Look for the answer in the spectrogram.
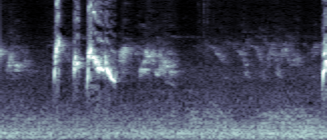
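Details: Red-whiskered bulbul singing a quick phrase of three bright whistled notes, the last sliding downward, followed by soft fading twitters and the start of another note at the end.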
